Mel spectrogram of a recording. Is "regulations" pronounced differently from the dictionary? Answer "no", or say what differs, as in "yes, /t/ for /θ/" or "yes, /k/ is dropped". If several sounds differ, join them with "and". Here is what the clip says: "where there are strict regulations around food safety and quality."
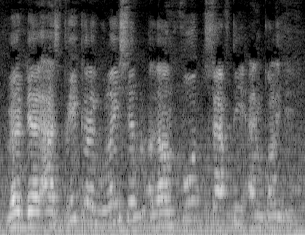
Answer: yes, /z/ is dropped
